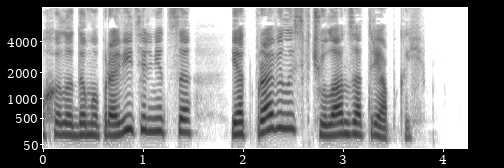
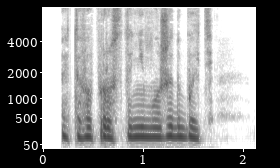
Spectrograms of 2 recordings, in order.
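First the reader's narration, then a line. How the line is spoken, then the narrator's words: Man muttering. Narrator (Russian): бормотал мужчина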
